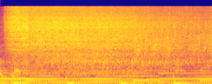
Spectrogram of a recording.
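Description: Tomato and tamarind water poured into a hot pan sets off a loud, steady sizzle and hiss of frying that swells at once and holds, easing slightly toward the end, with no one talking.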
